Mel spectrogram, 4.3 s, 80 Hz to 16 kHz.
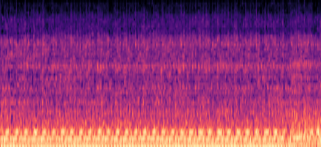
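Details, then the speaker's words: BMW E46 coupe converted from 320Ci to 3-liter 330Ci with manual Getrag 220 gearbox: loud, raw, pulsing idle with a hard open exhaust bark, because the exhaust pipe is not fully connected yet. "Listen to the sound of the 3 liter. The exhaust is not fully connected yet."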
